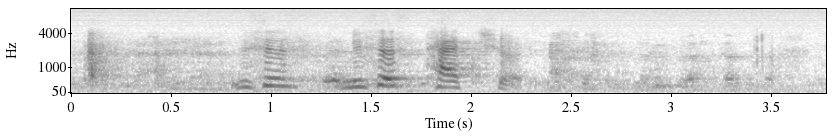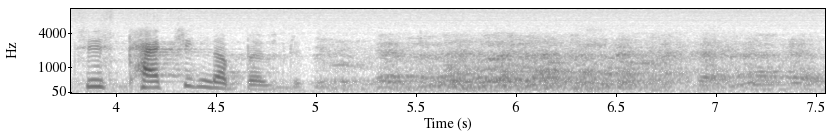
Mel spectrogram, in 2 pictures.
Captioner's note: laughter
